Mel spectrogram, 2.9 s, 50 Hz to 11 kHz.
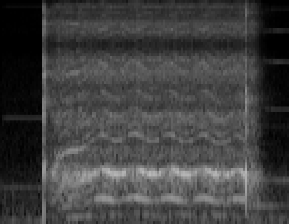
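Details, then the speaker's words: Acura Integra no-start: the starter gives a steady high whine for about two seconds but does not crank the engine. The battery is charged and 24V from two batteries was also tried. The fuel pump is audible, and the distributor was changed last winter. "we're battery is charged and we're going to do it again same deal battery the stutter is just whining"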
